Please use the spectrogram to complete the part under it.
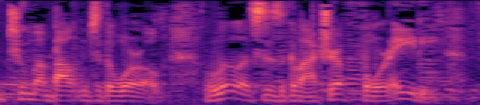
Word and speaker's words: Lilith: Lilith, I'm not saying it with the th, because that's how it's supposed to be pronounced.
